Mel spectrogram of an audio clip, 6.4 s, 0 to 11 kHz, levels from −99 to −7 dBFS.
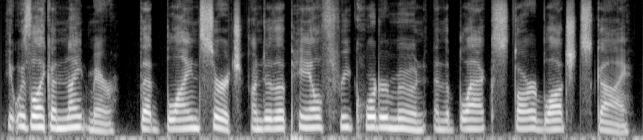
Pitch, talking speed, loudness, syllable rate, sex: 180 Hz, 185 wpm, -18 LUFS, 4.2 syllables/s, female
